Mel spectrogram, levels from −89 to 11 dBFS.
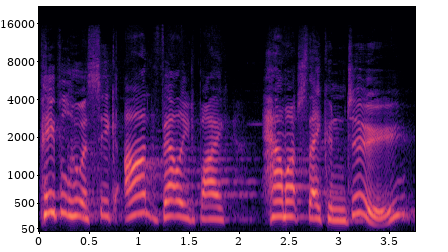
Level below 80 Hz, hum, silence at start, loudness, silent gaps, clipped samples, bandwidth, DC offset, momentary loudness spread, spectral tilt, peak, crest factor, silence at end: -84 dBFS; none; 0.05 s; -23 LUFS; none; under 0.1%; 14 kHz; under 0.1%; 7 LU; -5.5 dB/octave; -6 dBFS; 16 dB; 0.05 s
